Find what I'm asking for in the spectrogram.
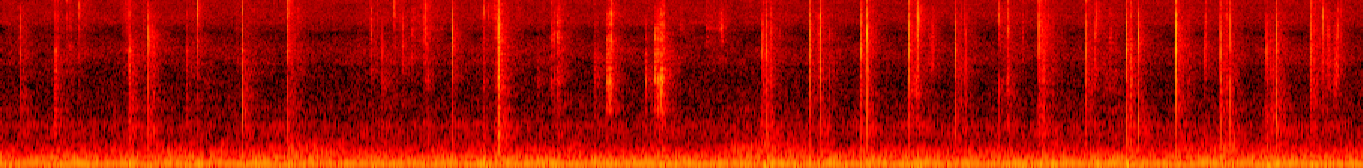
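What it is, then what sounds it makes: Amethyst crystal. A small, solid purple amethyst tumbled stone held between the fingertips is tapped and scratched with long acrylic nails. Dozens of quick, bright clicks with almost no ring are scattered among soft scratching sounds. A steady low hum runs underneath throughout.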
